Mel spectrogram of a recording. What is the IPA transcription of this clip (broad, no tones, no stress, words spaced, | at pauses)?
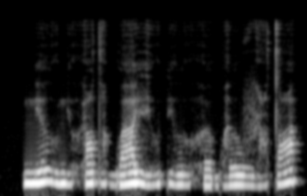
mʲɨlṳmʲṳ hʉdˤi̤ ɡʷa vʲṳpʲṳlṳ hɵɡʷa̤lu vi̤tˤa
